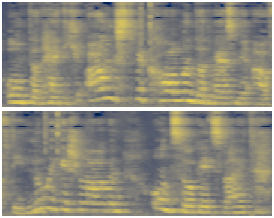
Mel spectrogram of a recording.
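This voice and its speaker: A woman's voice: mid-range voice, distant mic. A middle-aged woman, telling a personal story to camera in an earnest, chatty way, seated at a table in a small room. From Switzerland. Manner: chatty, earnest, acts out her own thoughts. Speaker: natural health vlogger. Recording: roomy sound from off-mic.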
